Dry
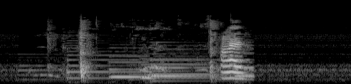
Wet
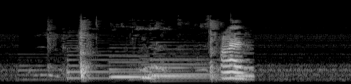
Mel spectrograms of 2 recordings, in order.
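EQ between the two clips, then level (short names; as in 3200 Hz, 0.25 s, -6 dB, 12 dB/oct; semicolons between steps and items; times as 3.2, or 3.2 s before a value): HPF 200 Hz 24 dB/oct; low shelf 460 Hz +10 dB; +1.0 dB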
